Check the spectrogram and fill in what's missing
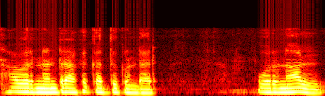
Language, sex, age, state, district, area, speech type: Tamil, male, 30-45, Tamil Nadu, Thanjavur, rural, spontaneous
